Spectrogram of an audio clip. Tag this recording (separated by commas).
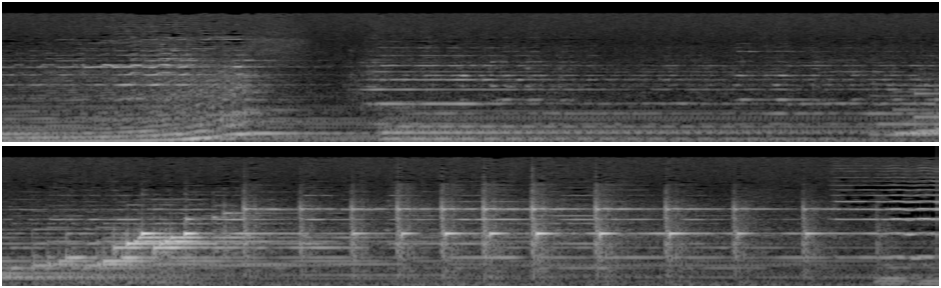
Music, Violin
